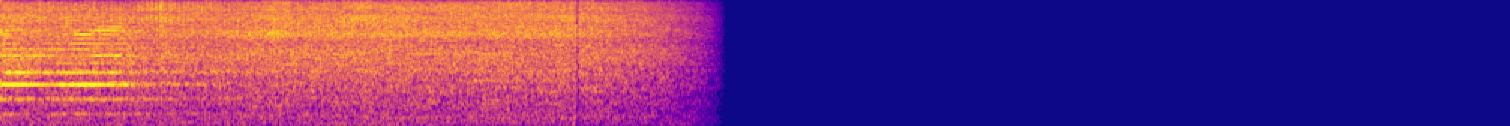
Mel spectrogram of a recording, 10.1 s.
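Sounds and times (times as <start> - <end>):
diesel train running: 0.0 - 4.8
road traffic: 0.0 - 4.8.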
